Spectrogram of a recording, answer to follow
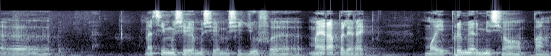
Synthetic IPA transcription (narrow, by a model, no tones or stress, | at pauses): ə | mɛrsiməseməseməseɟufəmajɾapːəliɾɛk̚ | mɔjpɾəmjɛɾmisjɔ̃pam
